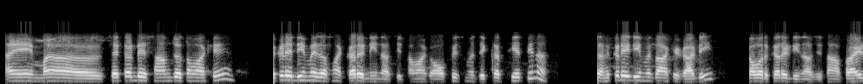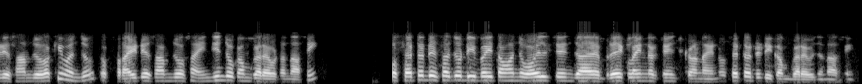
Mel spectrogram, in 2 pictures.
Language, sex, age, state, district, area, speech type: Sindhi, male, 30-45, Gujarat, Kutch, urban, conversation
